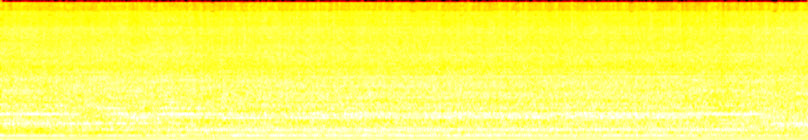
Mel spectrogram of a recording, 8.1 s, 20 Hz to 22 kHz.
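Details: Homelite UT08572 string trimmer, small two-stroke, tested outside after repairs: steady, even drone at clean constant pitch with no hunting or misfire, running firmly. Owner will check whether an earlier "tink" noise is gone. Normal running.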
